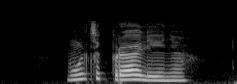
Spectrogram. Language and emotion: Russian, neutral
